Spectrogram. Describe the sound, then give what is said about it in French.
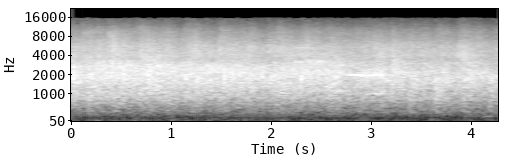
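An audience claps for the Lord during a church service, giving steady, even applause that holds at one level throughout with no break. “Clap for the Lord. Acclamez le Seigneur.”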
